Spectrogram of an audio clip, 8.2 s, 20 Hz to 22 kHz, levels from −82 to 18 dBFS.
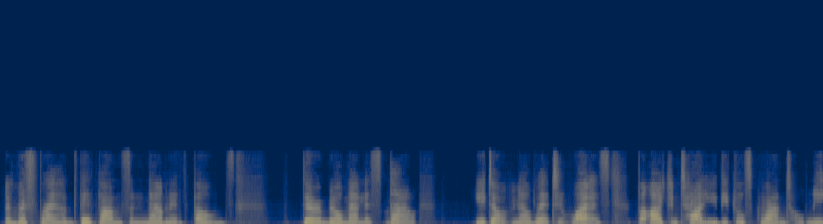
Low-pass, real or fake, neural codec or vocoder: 7.2 kHz; fake; codec, 16 kHz, 0.5 kbps, FreqCodec, larger model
